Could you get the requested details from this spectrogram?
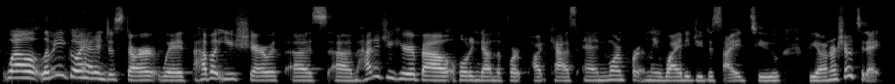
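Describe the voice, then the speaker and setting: A woman's voice: medium pitch, quick pace, few pauses, no room sound, studio quality. A woman in her thirties hosting a podcast, chatting in an upbeat, talkative way with frequent restarts. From United States. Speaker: podcast host. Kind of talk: casual interview chat.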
